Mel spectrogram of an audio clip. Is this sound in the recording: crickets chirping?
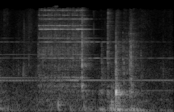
no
